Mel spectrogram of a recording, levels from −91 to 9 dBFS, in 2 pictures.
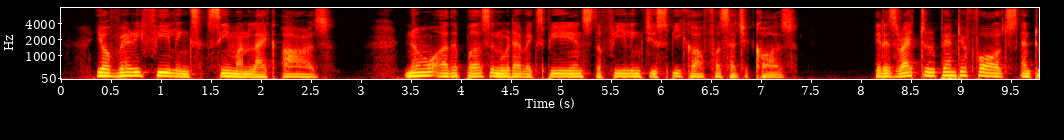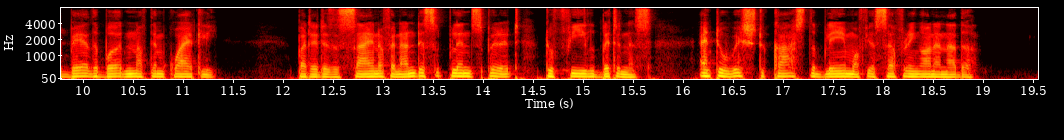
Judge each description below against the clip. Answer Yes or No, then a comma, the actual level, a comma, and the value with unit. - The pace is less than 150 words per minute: No, average, 185 wpm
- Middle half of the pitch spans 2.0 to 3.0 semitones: Yes, narrow, 2.6 semitones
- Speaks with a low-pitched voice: Yes, low, 115 Hz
